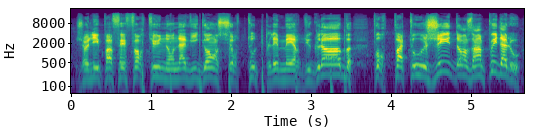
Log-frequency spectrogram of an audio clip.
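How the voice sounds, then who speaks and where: A man's voice: high-pitched, measured pace, creaky, sharp tone, exaggerated voice. A man voicing a proud, pompous, hearty sea-captain dog in a children's cartoon.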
